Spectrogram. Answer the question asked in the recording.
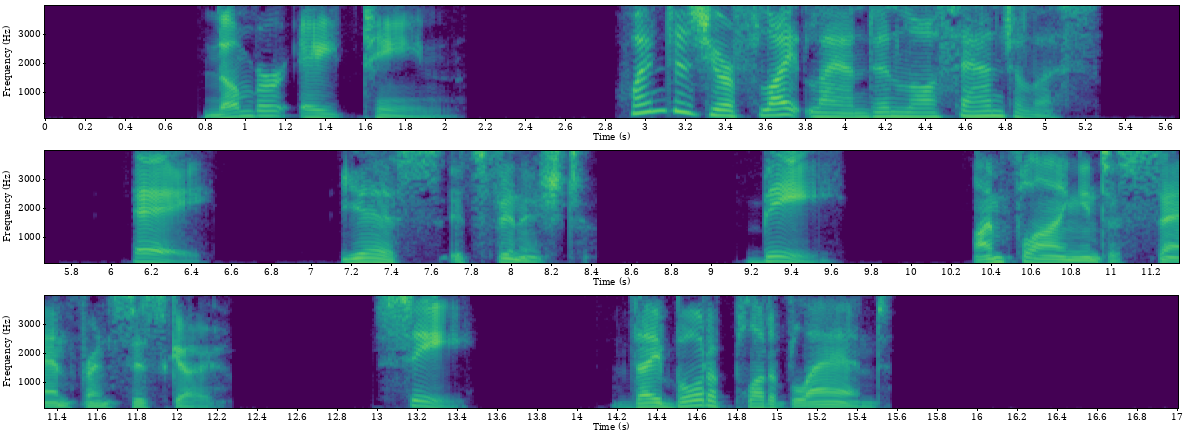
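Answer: B: I'm flying into San Francisco.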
